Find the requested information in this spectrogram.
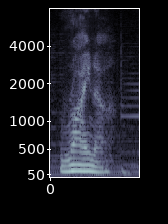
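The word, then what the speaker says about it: Reiner: do all the voices, they pronounce Rhina's name Rhina with an a or an ah at the end. Rhina, which is accurate to the way that somebody might pronounce it in Germany, but it's not accurate to how you would pronounce it in English cuz it's an e r rher.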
